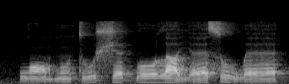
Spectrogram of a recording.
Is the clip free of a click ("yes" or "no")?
yes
